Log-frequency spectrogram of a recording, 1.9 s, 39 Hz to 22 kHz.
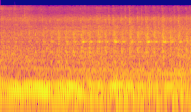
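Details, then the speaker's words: Yamaha Mio M3 scooter at idle: rough, uneven rattling clatter from the left CVT case that disappears when the throttle is opened; the bike was under-serviced. "dan ketika kita menarik tuas gas suara dari Klotok dari bak CVT ini hilang"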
